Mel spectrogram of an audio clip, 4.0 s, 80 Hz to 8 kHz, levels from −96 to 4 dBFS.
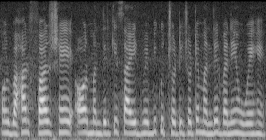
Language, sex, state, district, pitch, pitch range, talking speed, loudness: Hindi, female, Bihar, Saran, 230 Hz, 225-240 Hz, 240 wpm, -18 LUFS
